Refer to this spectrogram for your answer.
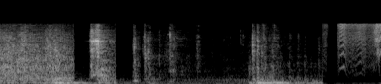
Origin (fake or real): fake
